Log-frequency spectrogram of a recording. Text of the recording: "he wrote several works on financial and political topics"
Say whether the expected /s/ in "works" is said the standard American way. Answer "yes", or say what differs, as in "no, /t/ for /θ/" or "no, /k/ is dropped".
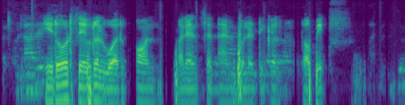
no, /s/ is dropped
